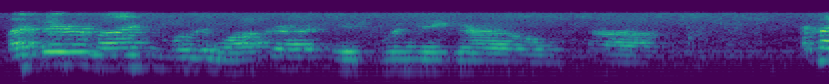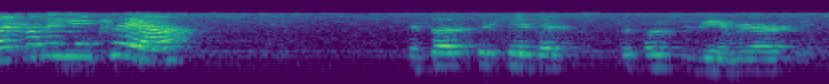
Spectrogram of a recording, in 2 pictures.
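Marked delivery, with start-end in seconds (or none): 4.0-5.0 high, loud imitated British kid accent. Recalling a favorite Willy Wonka line, high British accent. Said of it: "very thick British accent".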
